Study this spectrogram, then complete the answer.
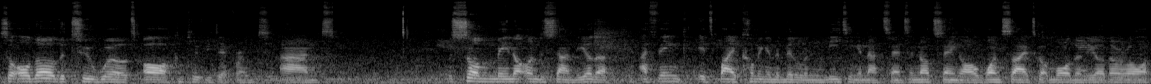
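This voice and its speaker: A man's fairly low voice at a fairly quick pace, fairly even in intonation, with audible room echo and music in the background. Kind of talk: casual chat.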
